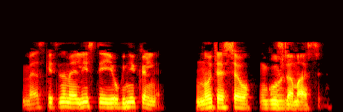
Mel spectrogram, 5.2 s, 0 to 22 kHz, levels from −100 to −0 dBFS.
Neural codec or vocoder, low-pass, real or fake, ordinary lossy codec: vocoder, 44.1 kHz, 128 mel bands every 256 samples, BigVGAN v2; 5.4 kHz; fake; MP3, 32 kbps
